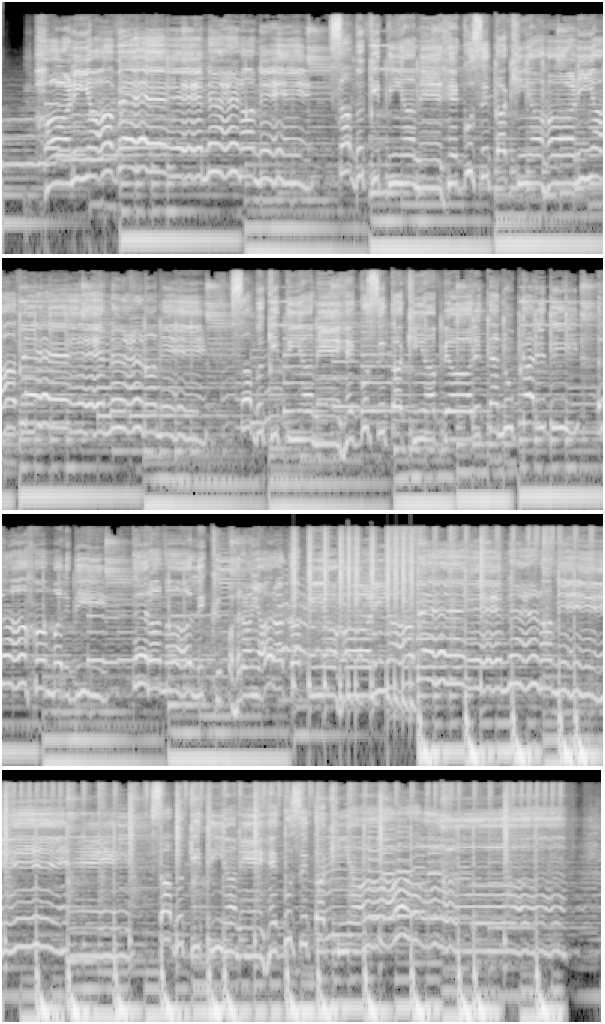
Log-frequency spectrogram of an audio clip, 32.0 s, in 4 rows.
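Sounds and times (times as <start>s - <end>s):
Punjabi music: 0.0s - 32.0s.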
